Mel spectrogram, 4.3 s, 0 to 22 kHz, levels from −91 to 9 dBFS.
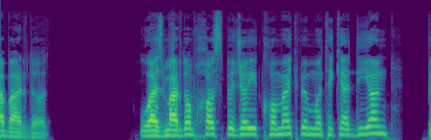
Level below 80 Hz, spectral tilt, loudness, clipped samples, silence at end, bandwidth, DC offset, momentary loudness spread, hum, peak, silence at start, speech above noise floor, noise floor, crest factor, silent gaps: -54 dBFS; -6.5 dB/octave; -17 LUFS; under 0.1%; 0 s; 15.5 kHz; under 0.1%; 13 LU; none; 0 dBFS; 0 s; over 74 dB; under -90 dBFS; 18 dB; 0.54-1.28 s, 4.02-4.21 s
